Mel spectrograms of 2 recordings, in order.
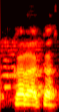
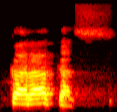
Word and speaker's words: काराकस: सान Salvador, Quito और काराकस, Quito और काराकस। तो बेटा वेनेजुएला की राजधानी क्या है? काराकस। तो काराकस या काराकस दोनों हिंदी प्रोनाउंसिएशन है।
